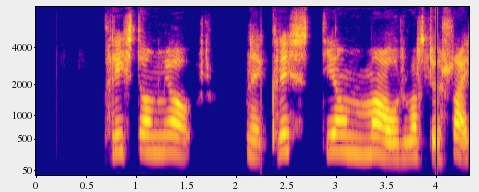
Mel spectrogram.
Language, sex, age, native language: Icelandic, male, 10, Icelandic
